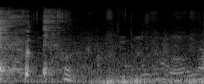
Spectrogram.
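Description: A person coughing, two quick coughs at the start, over faint background chatter.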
